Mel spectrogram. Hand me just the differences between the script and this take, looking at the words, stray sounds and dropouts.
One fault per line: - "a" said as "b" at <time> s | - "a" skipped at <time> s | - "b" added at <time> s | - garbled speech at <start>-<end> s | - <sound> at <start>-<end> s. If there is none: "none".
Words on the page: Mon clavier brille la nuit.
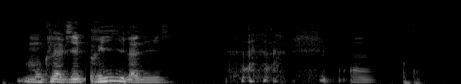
- dropout at 0.9-0.9 s
- laugh at 2.2-3.8 s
